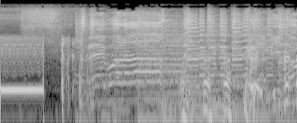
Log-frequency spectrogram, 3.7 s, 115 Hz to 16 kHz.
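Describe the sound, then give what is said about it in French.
A short, steady electronic telephone ringing tone of a call placed live on Europe 1 radio to Michel Sardou sounds for about half a second, then cuts off as loud, busy music with a strong beat takes over. “Oh, c'est la sonnerie, ça.”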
